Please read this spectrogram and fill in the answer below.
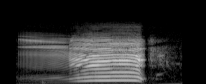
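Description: A single long cow moo that swells and rises in pitch, then breaks off abruptly, followed by a brief fainter trailing sound.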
